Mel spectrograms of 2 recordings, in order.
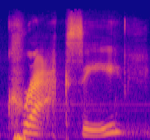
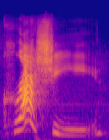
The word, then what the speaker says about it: Craxy: Next up, we have a group who debuted in March on the 3rd called Craxy. – It's pronounced crashy. – Oh, it's crashy. – It's supposed to be like crazy, but crashy. – Okay, so it's capital C-R-A-X-Y.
